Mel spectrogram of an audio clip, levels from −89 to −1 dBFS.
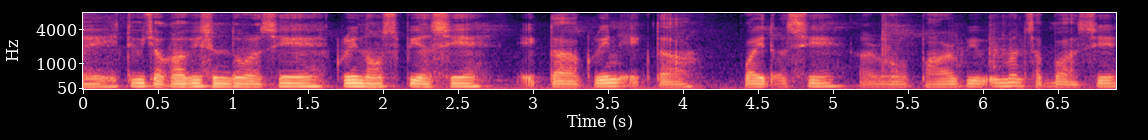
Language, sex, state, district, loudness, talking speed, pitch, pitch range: Nagamese, male, Nagaland, Dimapur, -17 LUFS, 175 wpm, 115 Hz, 105-125 Hz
